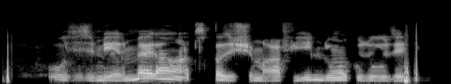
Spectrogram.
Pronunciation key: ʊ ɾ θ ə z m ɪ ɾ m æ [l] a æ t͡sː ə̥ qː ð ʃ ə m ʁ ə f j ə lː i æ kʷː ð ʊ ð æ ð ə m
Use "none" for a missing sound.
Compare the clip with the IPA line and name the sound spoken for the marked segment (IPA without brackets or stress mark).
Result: ɾ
